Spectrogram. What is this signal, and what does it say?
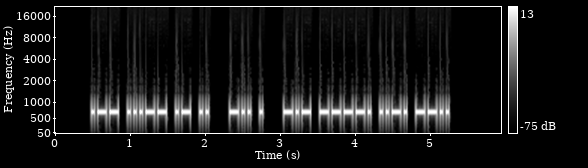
Morse code, heard as a keyed tone, about 30 wpm, 700 Hz. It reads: W3AI DE K9FZ
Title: USA Callsign DE Callsign - 4 Characters - 30wpm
